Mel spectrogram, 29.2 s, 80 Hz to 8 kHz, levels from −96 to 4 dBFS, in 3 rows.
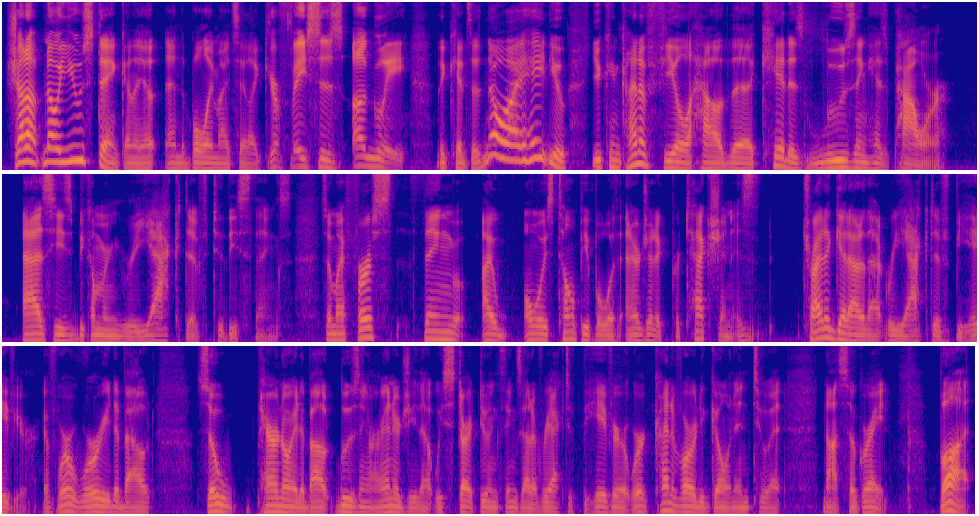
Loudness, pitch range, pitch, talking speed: -31 LUFS, 100-125 Hz, 105 Hz, 190 wpm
